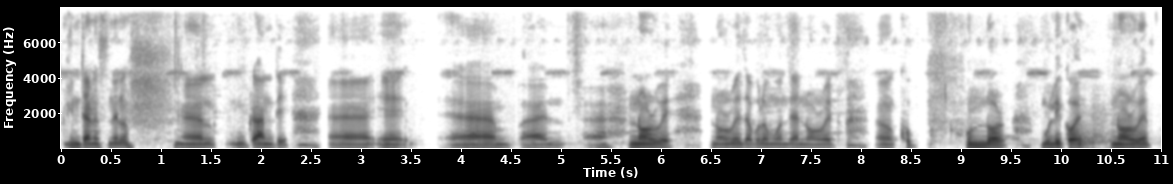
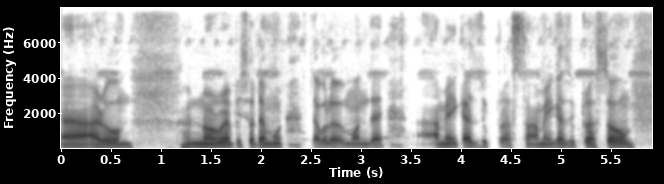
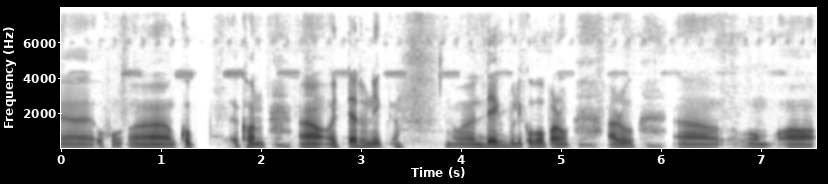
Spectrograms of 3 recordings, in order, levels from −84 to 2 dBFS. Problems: none marked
